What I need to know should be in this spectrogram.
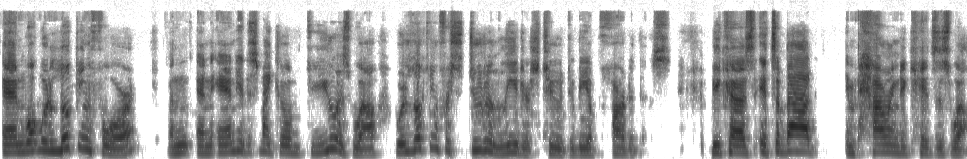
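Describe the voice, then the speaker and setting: Lively intonation carries a moderate pace in a dry, close sound with no echo. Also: man, high pitch for a man. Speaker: school district program coordinator. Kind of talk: presentation on video call. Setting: video call.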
